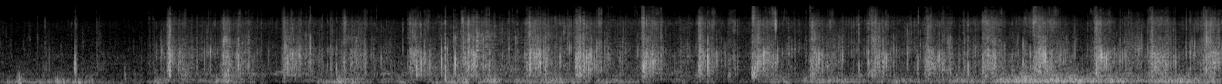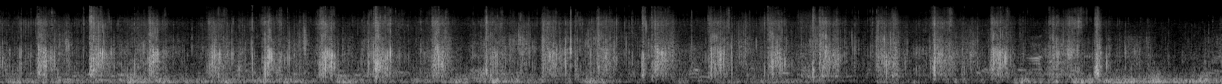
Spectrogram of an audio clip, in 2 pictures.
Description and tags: Footsteps on rocky surface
